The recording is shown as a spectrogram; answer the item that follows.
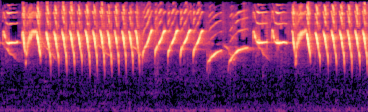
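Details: Loud canary song of rapid, repeated sharp high notes, a few lower slurred whistles in the middle, then another fast trill of bright notes.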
